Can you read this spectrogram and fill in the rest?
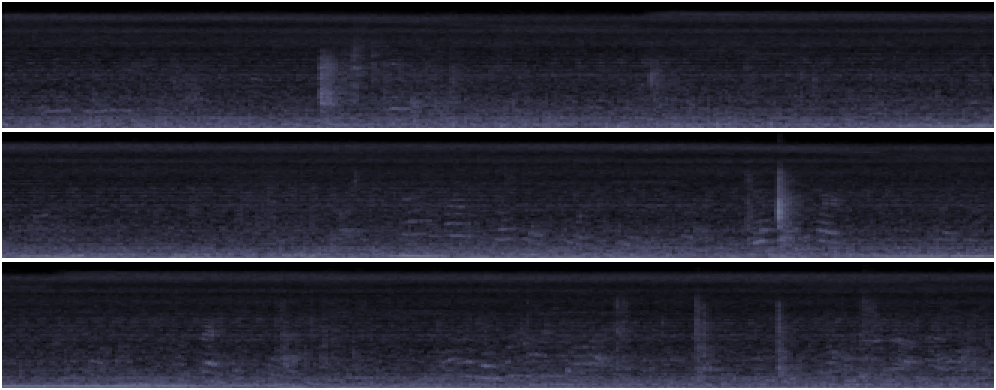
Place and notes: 芭崎瞭望台, Fengbin Township - Tourists Recreation Area
In a small Tourists Recreation Area, Cicadas sound, Very hot days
